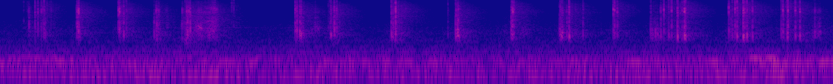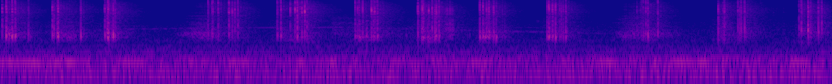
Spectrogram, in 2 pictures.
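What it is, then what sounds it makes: Laminate floor tapped with fingernails. Long pink fake nails tap and scratch in a scurrying motion across a flat gray wood-grain laminate plank floor. Around thirty sharp, bright clicks come in quick, uneven bursts, each dying away almost instantly. A low, steady hum sits underneath.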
